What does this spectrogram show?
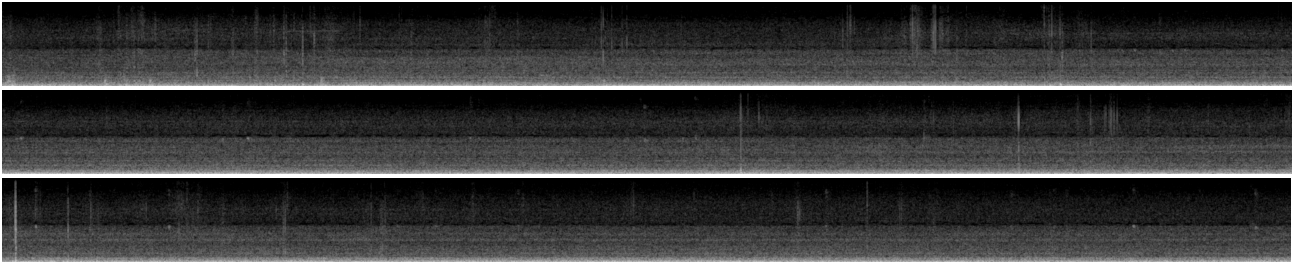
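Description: Car engine idling with a steady drone, heard from inside the car's cabin.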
